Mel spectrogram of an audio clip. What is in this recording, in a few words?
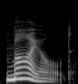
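"mild", English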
